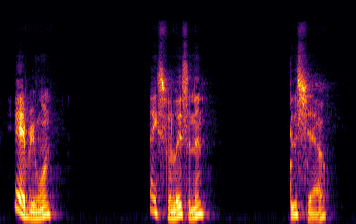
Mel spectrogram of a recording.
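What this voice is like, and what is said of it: Put-on New Zealand accent. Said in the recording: “Can you do New Zealand? ... Here's a New Zealand.”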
